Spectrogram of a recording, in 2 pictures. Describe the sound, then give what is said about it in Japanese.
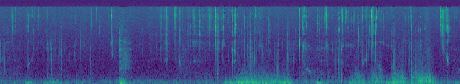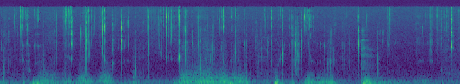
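A banana being chewed and eaten: soft, moist chewing and squishy bites that come in a few louder bursts over a steady low background, with no talking. “そのなんかすごいスパンでバナナを食べています。”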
